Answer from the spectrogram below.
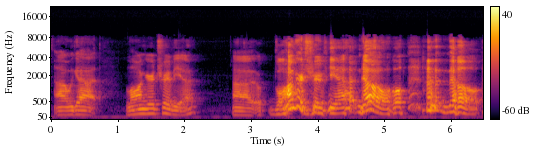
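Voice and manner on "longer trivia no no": loud, incredulous laughing refusal; laughing disbelief. Real, not acted. Host balking at the longer trivia poll result, laughing in disbelief. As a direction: balk at it loudly through laughter.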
